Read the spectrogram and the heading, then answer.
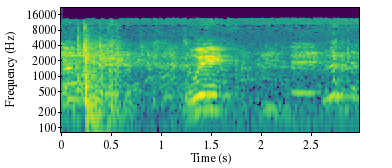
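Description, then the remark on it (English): A door shuts with a single short thud right at the start as George closes it, followed by murmuring voices and a bit of light laughter. “George closes the door.”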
